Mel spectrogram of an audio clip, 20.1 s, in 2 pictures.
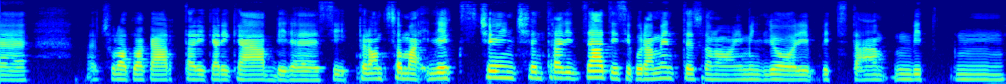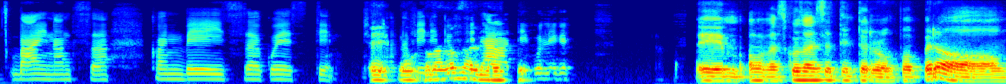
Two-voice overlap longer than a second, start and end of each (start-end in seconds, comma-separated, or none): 13.7-15.1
